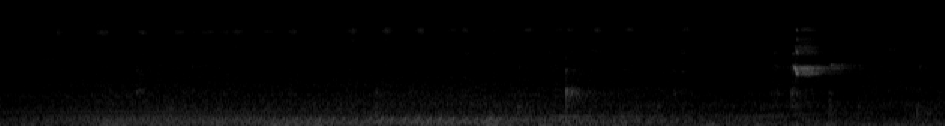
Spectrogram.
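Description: Felt-tip marker writing on a whiteboard: faint, quick strokes, with one brief louder stroke near the end.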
